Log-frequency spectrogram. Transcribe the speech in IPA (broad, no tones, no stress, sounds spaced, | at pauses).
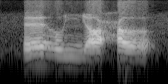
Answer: ɛ ɦ o ɲ ɑ ħ ʌ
